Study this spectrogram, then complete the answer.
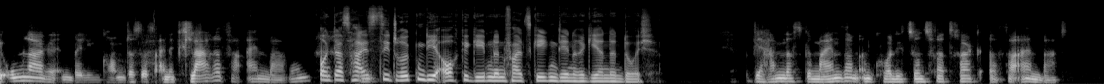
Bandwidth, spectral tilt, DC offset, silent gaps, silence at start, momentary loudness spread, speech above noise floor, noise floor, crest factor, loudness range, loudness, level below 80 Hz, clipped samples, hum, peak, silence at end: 16 kHz; -6 dB/octave; under 0.1%; none; 0 s; 11 LU; 48 dB; -69 dBFS; 18 dB; 3 LU; -21 LUFS; -58 dBFS; under 0.1%; none; -2 dBFS; 0.45 s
